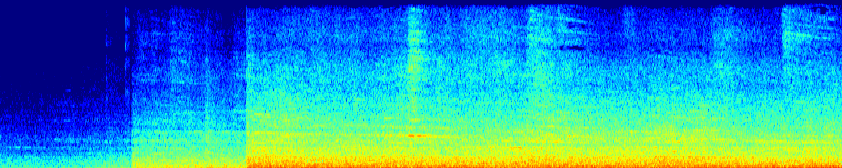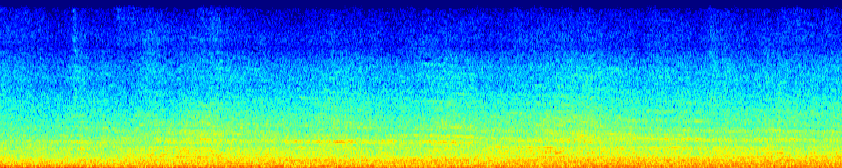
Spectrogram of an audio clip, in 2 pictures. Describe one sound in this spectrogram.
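A freight train rolls past close by with a loud, steady rumble and rattle of wheels on the rails.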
